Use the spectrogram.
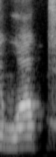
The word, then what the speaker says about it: walked: Ojo, también este walked es como una T al final. ¿Sale? We walked too. O sea, no porque vean la ED la quieran pronunciar. No, walked.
